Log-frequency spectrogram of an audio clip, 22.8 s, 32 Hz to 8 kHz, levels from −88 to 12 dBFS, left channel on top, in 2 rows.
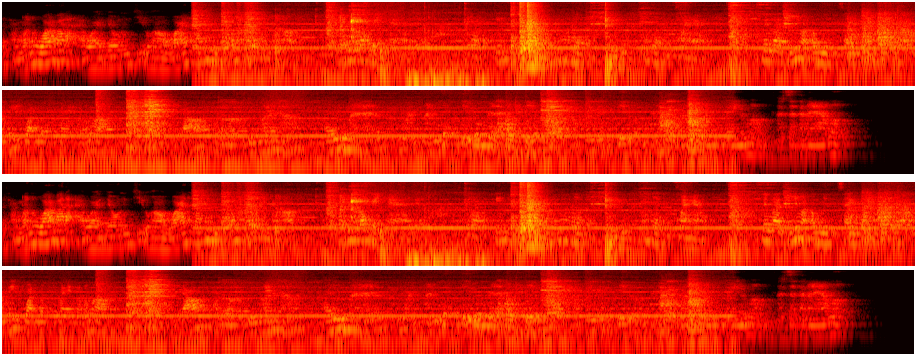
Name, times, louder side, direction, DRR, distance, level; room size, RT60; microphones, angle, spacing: voice 1, 0.0-3.7 4.1-5.4 5.7-8.9 9.5-12.8 13.5-14.8 15.4-15.8, right 1 dB, 50° right, 2 dB, 1.2 m, -38 dB
sound 1, 2.4-20.6, left 2 dB, 15° left, 0.7 m, -33 dB
voice 2, 14.1-15.2 15.5-21.9, equal, 45° left, -8 dB, 2.0 m, -41 dB
8.9 x 7.1 x 2.5 m, 0.67 s
head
